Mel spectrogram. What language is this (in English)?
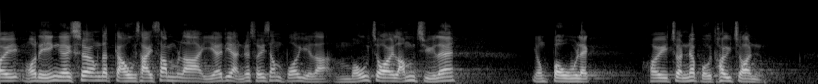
Cantonese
